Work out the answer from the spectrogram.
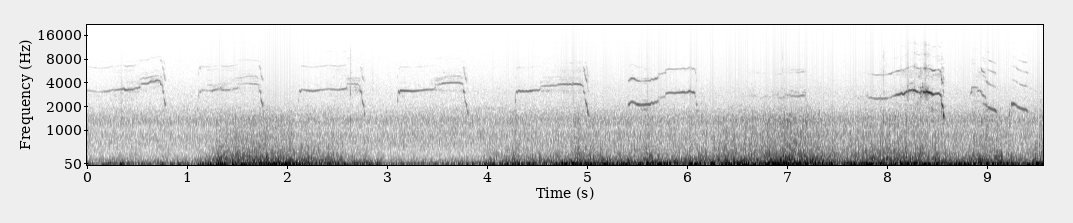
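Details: Feeding time at a Florida bald eagle nest, 5 April 2022, with two chicks begging: insistent string of high, thin, slurred whistles, many with a quick downward flick at the end, some chirps stacked closely, over strong low rumbling noise.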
